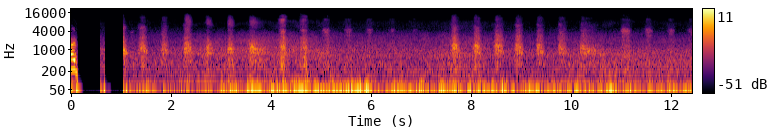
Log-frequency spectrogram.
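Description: Waves wash onto the shore outdoors.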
